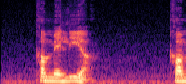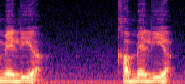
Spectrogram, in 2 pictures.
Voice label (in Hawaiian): Ka Melia, hawaiian pronunciation; hawaiian pronunciation guide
